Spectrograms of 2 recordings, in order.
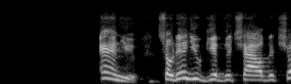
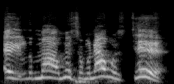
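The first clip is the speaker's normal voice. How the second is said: lightly voiced child, higher pitch; child confronting a parent; 6 semitones higher than usual. Adult child to mom about age ten, tentative confiding. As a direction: raise the pitch, open a heart-to-heart.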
